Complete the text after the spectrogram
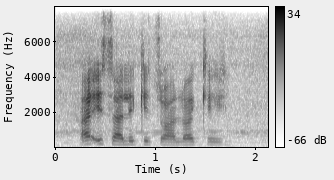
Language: Southern Sotho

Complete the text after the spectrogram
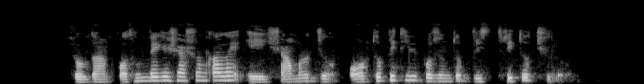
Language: Bangla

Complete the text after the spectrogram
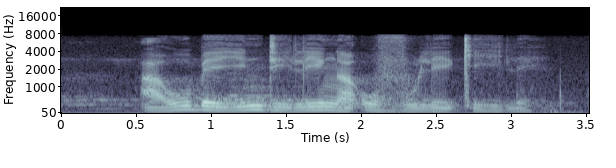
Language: Zulu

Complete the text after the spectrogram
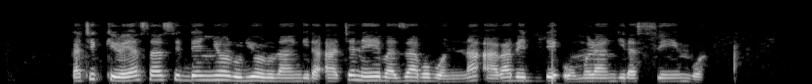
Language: Ganda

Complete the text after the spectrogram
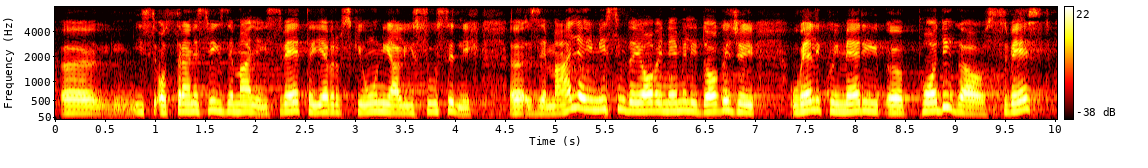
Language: Serbian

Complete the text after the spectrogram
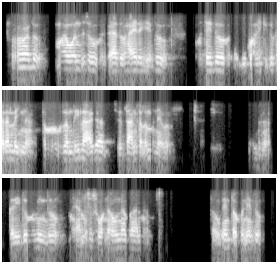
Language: Manipuri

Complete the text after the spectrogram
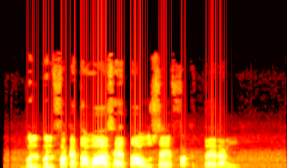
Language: Urdu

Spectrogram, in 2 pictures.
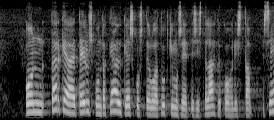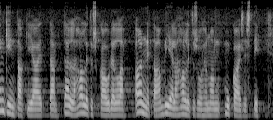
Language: Finnish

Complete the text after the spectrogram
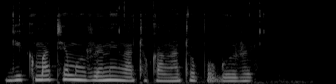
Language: Luo (Kenya and Tanzania)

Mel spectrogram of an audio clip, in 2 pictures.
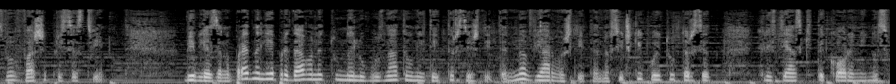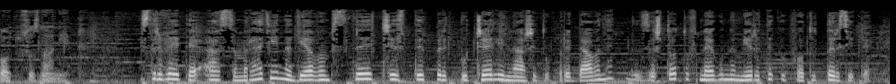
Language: Bulgarian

